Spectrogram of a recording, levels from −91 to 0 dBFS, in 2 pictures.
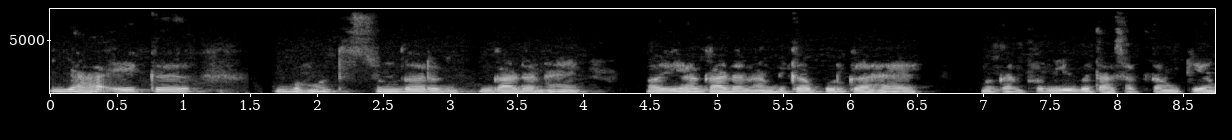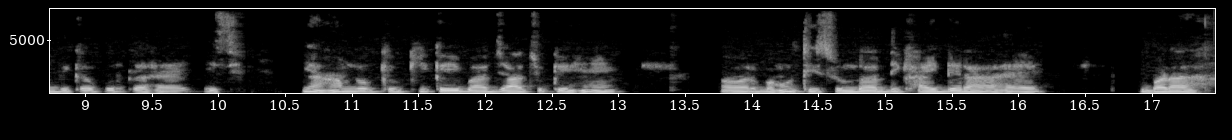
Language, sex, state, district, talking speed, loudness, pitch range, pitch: Hindi, male, Chhattisgarh, Balrampur, 145 wpm, -24 LUFS, 140-150 Hz, 145 Hz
